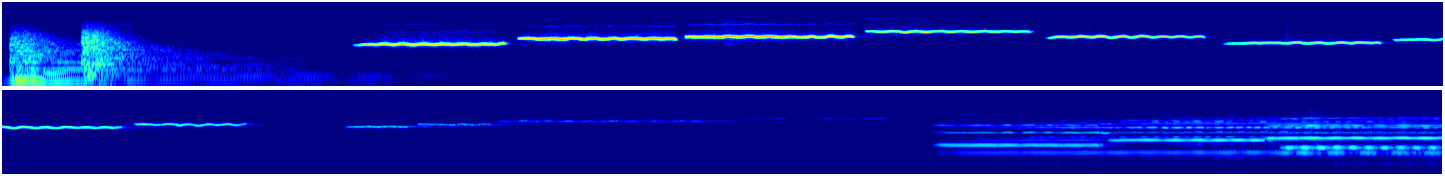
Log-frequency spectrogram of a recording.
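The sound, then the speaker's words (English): After a sharp orchestral chord, a lone whistler carries a slow, clear theme melody of sustained notes rising and falling as a program's signal, fading softly before a held orchestral chord swells in to close. “That whistle be your signal for the Signal Oil program, The Whistler.”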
